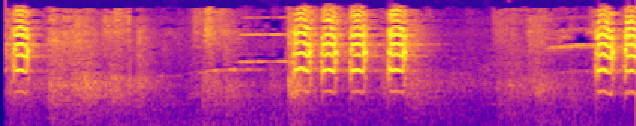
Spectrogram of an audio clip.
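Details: Green parrot calling: a few short harsh squawks, then a quick run of four loud harmonic squawks, a thin whistled tone, and two more squawks to close.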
